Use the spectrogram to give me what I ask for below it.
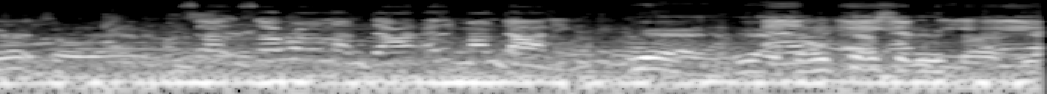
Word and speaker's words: Mamdani: Yeah, I love Mamdani.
